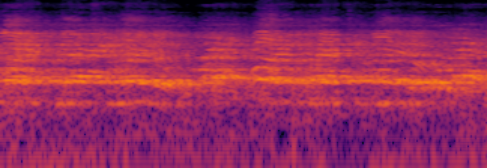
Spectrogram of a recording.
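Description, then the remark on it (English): A large political debate audience shouts and cheers loudly and continuously, a dense roar of many voices that fills the space without pause for several seconds. “Please be respectful. Please be respectful in the crowd.”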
